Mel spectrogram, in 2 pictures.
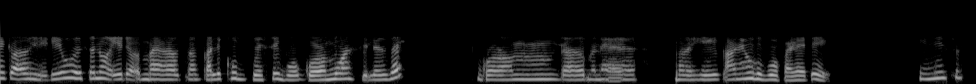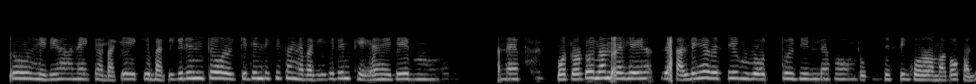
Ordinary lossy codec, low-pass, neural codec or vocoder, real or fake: none; 3.6 kHz; codec, 16 kHz, 2 kbps, FreqCodec, larger model; fake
